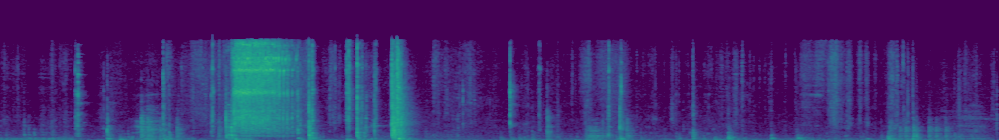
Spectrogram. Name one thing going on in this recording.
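Metal tools click and clatter against an engine.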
